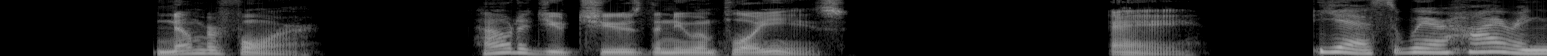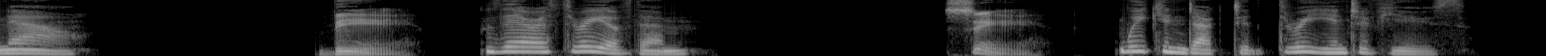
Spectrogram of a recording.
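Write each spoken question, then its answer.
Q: How did you choose the new employees?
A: C: We conducted 3 interviews.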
